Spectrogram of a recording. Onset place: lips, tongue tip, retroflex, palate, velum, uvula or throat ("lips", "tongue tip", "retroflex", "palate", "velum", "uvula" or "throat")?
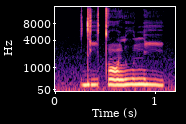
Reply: tongue tip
